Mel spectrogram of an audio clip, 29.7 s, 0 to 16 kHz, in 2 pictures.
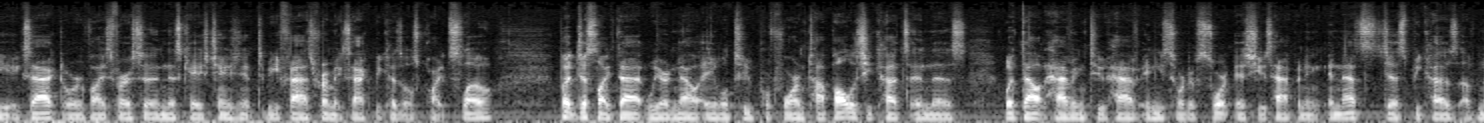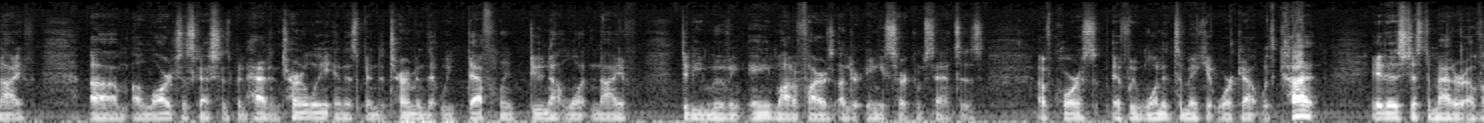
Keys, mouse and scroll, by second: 4.9 alt+e, 5.0 click, 5.5 scroll up 1, 6.1 middle click, 6.6-7.1 scroll up 1, 7.1 middle click, 8.2-8.9 scroll up 1, 8.9-12.5 drag, 14.1 click, 24.8 click, 24.9-28.0 drag, 28.0 right click.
